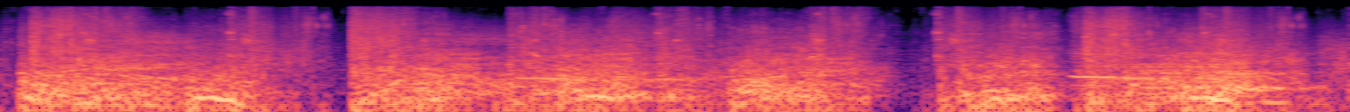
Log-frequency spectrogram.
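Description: A large animal growls and roars loudly in repeated bursts.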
